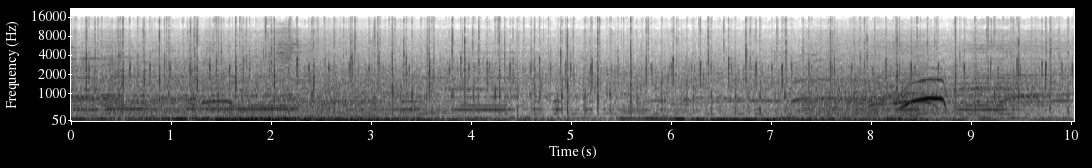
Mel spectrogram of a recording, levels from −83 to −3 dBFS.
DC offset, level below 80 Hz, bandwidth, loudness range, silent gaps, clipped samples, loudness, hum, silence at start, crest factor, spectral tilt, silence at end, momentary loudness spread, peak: under 0.1%; -24 dBFS; 16.5 kHz; 5 LU; none; under 0.1%; -16 LUFS; none; 0 s; 16 dB; -5 dB/octave; 0 s; 9 LU; 0 dBFS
